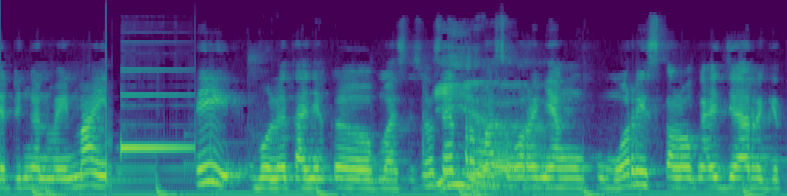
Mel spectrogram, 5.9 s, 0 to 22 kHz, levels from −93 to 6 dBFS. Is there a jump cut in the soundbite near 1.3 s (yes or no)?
yes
